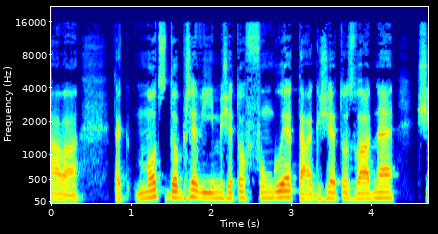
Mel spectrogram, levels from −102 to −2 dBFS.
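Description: No technical faults can be heard at any point in the recording, so there is nothing to describe in time order.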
